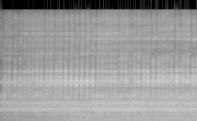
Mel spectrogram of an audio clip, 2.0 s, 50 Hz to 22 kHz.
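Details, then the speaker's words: Sherco 50 supermoto with 77cc Metrakit two-stroke, 130 main and 42 pilot jet: blubbery, uneven low revs bogging and loading up; running rich as float bowl overflows, pilot to be dropped. "my pilot i'm at uh 42 you see it's just like loading up because that bowl is overflowing"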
